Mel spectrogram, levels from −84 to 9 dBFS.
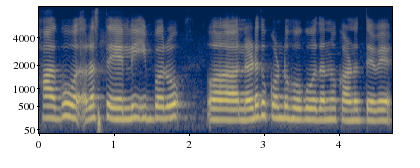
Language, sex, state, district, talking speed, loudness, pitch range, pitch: Kannada, female, Karnataka, Koppal, 90 wpm, -13 LUFS, 220-255 Hz, 240 Hz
